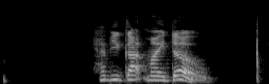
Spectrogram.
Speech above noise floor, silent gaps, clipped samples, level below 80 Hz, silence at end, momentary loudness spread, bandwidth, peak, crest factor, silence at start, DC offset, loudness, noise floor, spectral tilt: 63 dB; none; under 0.1%; -68 dBFS; 0.6 s; 15 LU; 10.5 kHz; -6 dBFS; 22 dB; 0.05 s; under 0.1%; -25 LUFS; -88 dBFS; -5 dB/octave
